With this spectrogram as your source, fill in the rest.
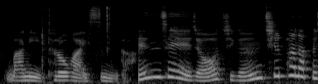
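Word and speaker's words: せんせい: 센세 선생님. 자, 여기도 장음이죠. 센세 이런 식으로.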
